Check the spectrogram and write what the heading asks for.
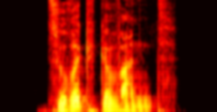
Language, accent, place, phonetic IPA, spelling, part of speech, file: German, Germany, Berlin, [t͡suˈʁʏkɡəˌvant], zurückgewandt, verb, De-zurückgewandt.ogg
- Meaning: past participle of zurückwenden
